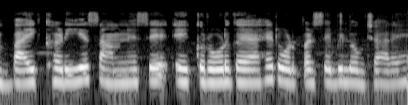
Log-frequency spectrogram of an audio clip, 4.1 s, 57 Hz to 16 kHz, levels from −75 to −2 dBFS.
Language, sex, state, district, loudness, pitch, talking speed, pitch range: Hindi, female, Maharashtra, Mumbai Suburban, -16 LUFS, 195 Hz, 250 wpm, 190-200 Hz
